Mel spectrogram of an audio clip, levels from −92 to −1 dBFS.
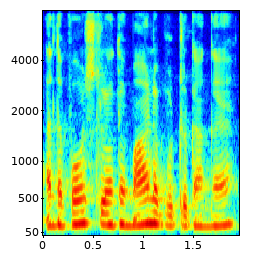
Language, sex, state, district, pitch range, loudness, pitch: Tamil, male, Tamil Nadu, Kanyakumari, 130-155 Hz, -14 LUFS, 145 Hz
